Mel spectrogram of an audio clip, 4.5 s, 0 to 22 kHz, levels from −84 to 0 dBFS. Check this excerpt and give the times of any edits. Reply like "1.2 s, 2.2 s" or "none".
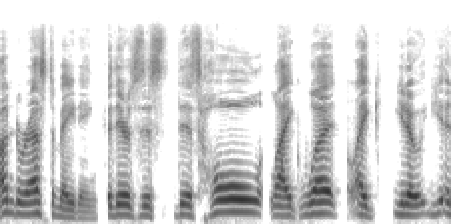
1.1 s, 2.7 s, 3.4 s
